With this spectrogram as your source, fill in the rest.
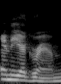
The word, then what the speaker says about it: Enneagram: I actually did a free test on the Am I saying it right? Any a gram? Enneagram, yes.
